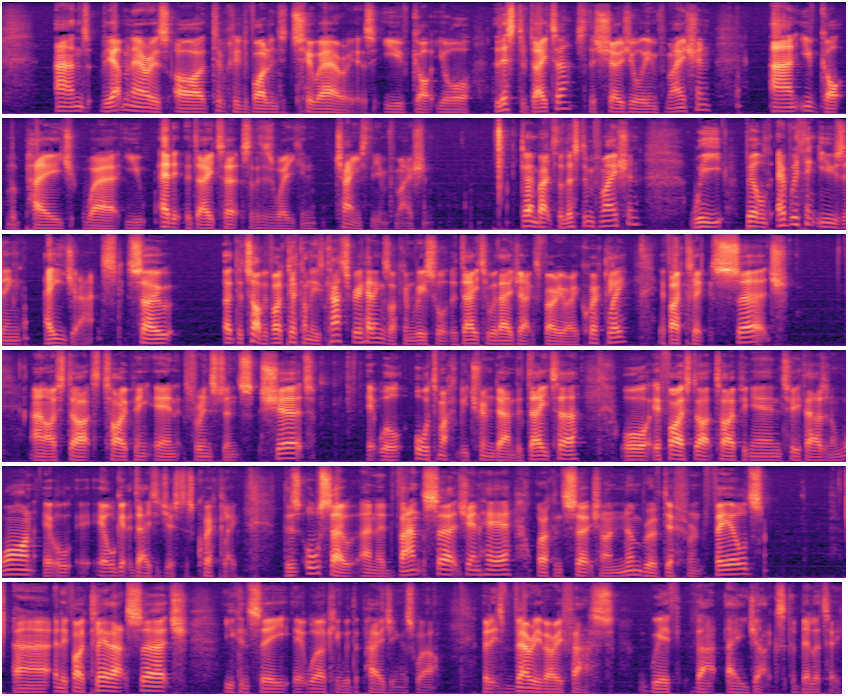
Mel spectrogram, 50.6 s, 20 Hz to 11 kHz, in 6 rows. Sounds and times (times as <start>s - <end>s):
Speech: 0.5s - 12.8s, 13.4s - 24.8s, 25.6s - 41.5s, 42.2s - 50.6s.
